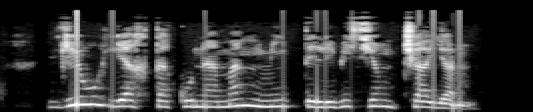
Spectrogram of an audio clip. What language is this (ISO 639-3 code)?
qux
